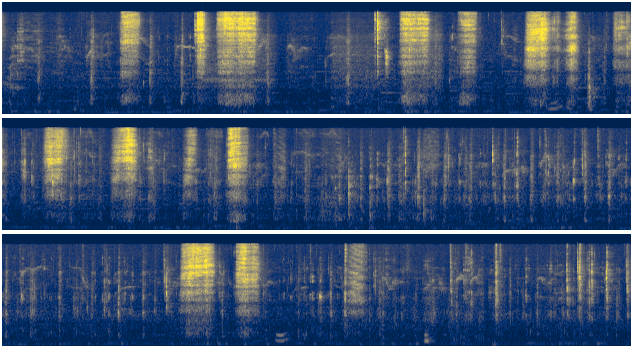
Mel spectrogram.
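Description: Close-miked eating: instant ramyun noodles slurped in a string of short, hissing slurps, most in the first half and a couple more about three quarters through. Between them there is wet chewing and lip-smacking clicks from mouthfuls of noodles and kimchi gimbap.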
